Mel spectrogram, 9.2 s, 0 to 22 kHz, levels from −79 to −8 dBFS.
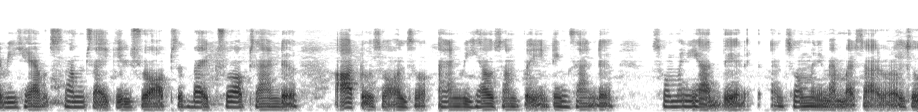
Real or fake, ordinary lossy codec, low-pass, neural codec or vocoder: real; none; none; none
